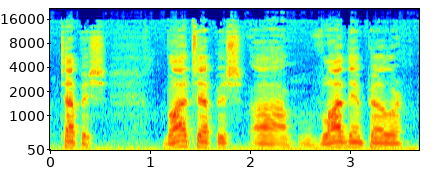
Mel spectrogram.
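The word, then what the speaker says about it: Țepeș: It's Tepes. Tepes.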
